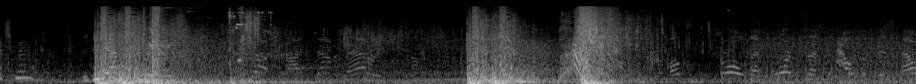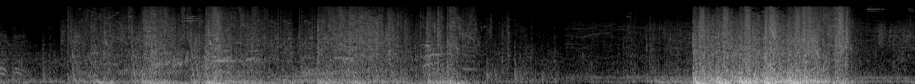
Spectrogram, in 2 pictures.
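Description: Bursts of automatic rifle fire ring out in a video game.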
